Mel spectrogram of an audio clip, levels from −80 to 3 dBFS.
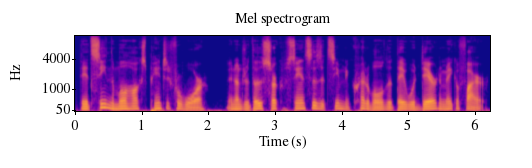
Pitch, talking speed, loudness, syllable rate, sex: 110 Hz, 220 wpm, -20 LUFS, 6.0 syllables/s, male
